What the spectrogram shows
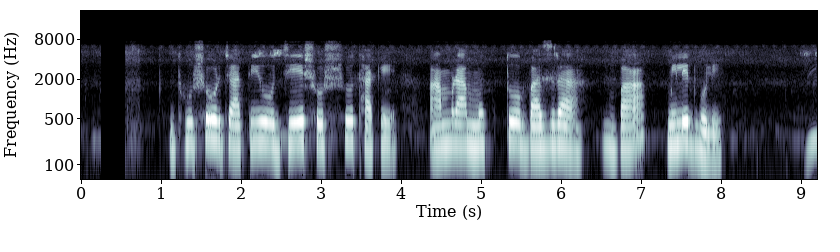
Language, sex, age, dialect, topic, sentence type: Bengali, female, 46-50, Northern/Varendri, agriculture, statement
